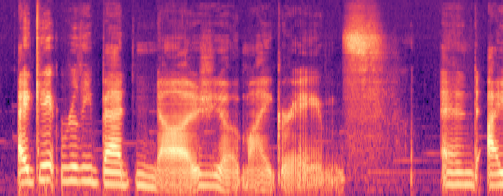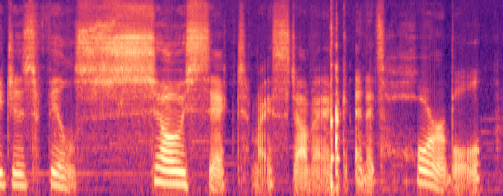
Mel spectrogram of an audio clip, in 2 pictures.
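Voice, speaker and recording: Speaking very slowly, a woman's voice rises and falls sharply in loudness. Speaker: streamer. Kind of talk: casual chat.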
